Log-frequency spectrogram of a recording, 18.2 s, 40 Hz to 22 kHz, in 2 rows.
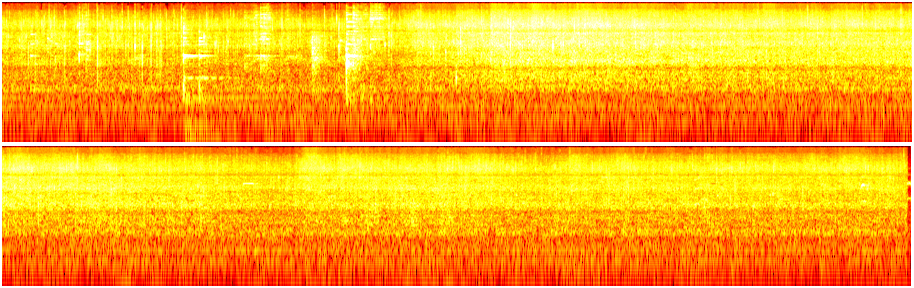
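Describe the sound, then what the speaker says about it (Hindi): Ground garlic and green chillies fry over medium heat, a steady sizzle that swells after a couple of clattering stirs early on, then stays constant and moderately loud. "अब इसमें पीसा गया लहसुन और हरी मिर्च डालकर मीडियम हीट पर 1 से 2 मिनट फ्राई करते हैं"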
